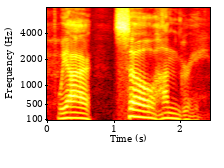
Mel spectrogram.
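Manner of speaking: hissing, squealing put-on chorus voice. Voicing beings who ask for an offering, in a hissing, squealing chorus voice. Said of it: "sounds like a hissing, squealing tone".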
